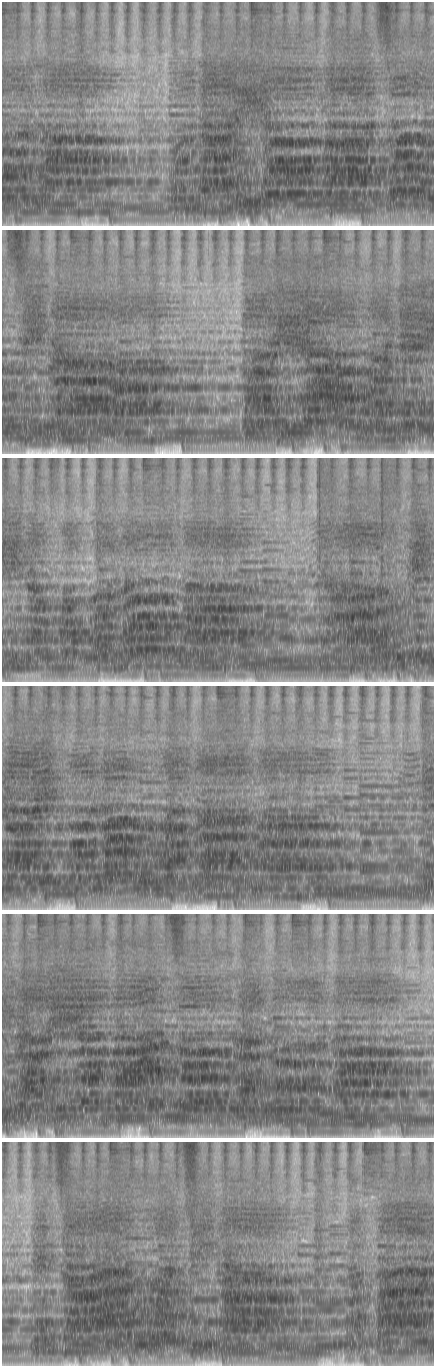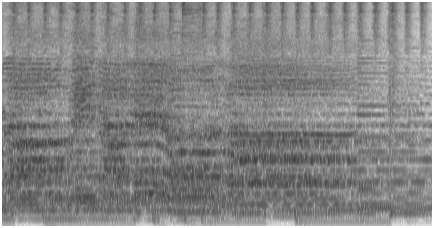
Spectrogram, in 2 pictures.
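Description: A mixed choir of men's and women's voices singing a Samoan song in harmony, over a steady bass accompaniment.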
